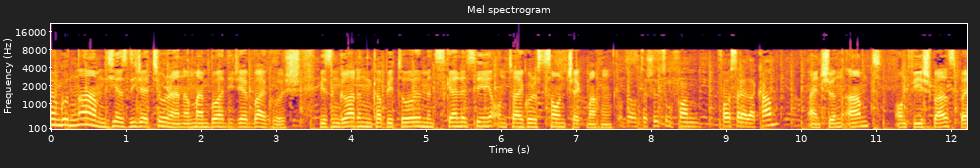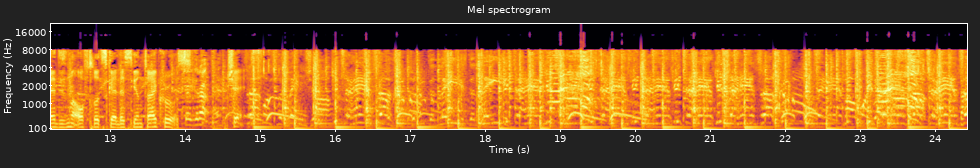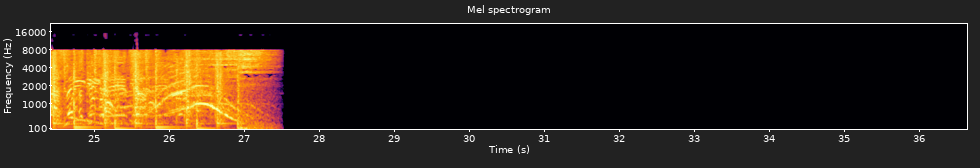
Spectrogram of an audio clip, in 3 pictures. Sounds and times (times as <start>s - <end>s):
Speech: 0.0s - 15.5s
Music: 0.0s - 27.6s.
